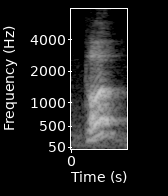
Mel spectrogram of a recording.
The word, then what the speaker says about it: that: 그러니까 that이 만약에 관계대명사나 아니면 접속사에 that을 쓸 때는요. 뭔가 비중을 많이 두지 않고 발음할 때는 얘가 that이 아니라 덧이라고 발음할 때가 있어요. 그럴 때가 있거든요.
